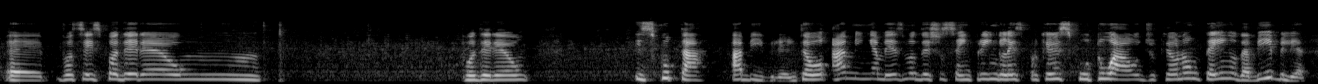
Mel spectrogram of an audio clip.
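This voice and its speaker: A woman's voice: on the high side, measured pace, bright, forceful tone, highs cut off. A Brazilian woman teaching English in a casual walkthrough tutorial, chatty and often checking in with her students. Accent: Brazilian Portuguese. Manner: chatty, checks in with tag questions. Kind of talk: casual screen-share tutorial.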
